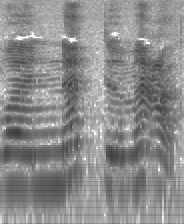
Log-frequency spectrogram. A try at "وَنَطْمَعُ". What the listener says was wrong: نَتْ لَا الطَّاء هَذِهِ لا تمدي ما في مد في مدود طبيعية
